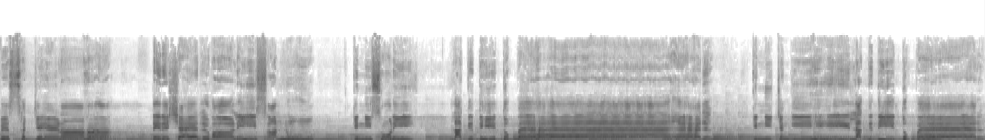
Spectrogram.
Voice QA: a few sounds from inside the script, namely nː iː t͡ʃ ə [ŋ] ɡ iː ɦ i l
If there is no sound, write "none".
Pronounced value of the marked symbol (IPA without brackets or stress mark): ŋ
